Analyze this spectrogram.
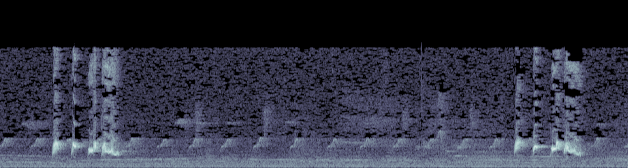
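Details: Morning song of a red-whiskered bulbul being trained for the 'double-note' wild style: two quick liquid phrases, each four or five clipped whistled notes ending in a downward slur, separated by about four seconds of quiet background hiss.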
